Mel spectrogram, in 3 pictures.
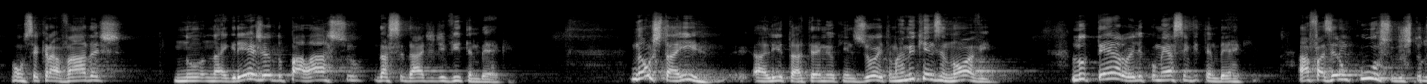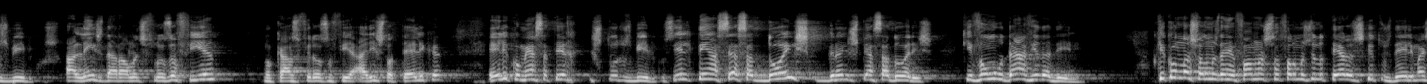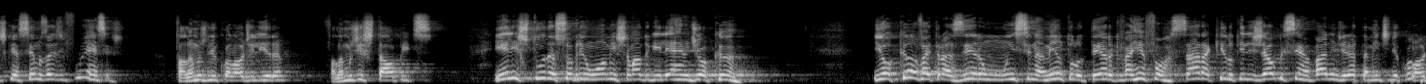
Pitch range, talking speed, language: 155-230 Hz, 165 wpm, Portuguese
